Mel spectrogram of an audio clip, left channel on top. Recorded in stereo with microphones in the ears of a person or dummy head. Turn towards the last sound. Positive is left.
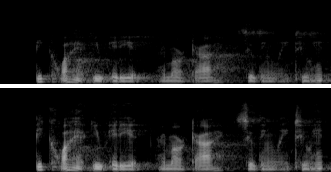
turn(degrees=-45)  # may be behind; listen again after turning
